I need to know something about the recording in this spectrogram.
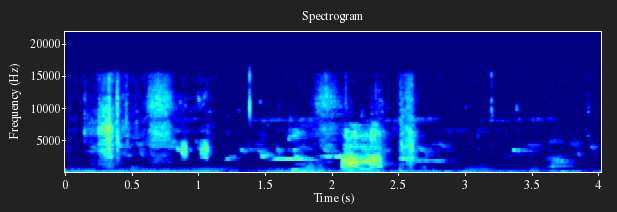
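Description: Low rumbling background with, about halfway through, one short animal call that rises and falls in pitch.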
